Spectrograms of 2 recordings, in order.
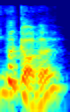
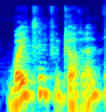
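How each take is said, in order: First: FOR GODOT pitched high, rising into a question. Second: Said in the usual way. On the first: Shown as a demonstration. Repeating the last words back as a question, questioning. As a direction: echo "For Godot" as a puzzled question, much higher. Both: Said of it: "like, questioning".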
